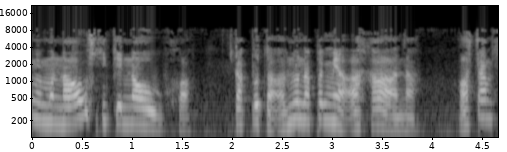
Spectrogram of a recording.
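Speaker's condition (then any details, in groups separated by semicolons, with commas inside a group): Deafness, congenital; speaks little, lip-reads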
